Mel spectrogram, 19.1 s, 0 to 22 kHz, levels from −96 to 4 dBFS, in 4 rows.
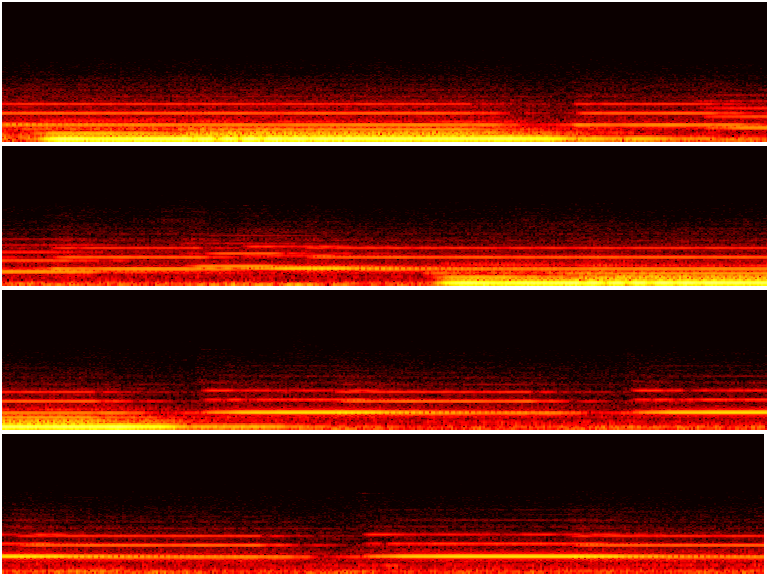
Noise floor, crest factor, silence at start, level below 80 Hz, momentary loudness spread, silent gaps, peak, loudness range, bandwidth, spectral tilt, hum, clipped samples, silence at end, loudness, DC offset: -49 dBFS; 12 dB; 0 s; -24 dBFS; 19 LU; none; -12 dBFS; 13 LU; 1.3 kHz; -13.5 dB/octave; none; under 0.1%; 0 s; -26 LUFS; under 0.1%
